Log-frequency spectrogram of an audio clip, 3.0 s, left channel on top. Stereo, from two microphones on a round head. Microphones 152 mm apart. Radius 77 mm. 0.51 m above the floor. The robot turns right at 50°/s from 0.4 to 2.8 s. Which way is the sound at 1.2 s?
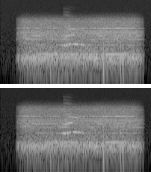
25° right (ahead or behind).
